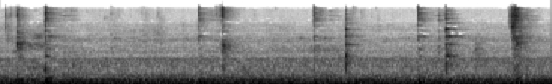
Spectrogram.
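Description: Metal fork clinking against a glass bowl as it stirs and lifts noodles: about nine light, irregular clinks.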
